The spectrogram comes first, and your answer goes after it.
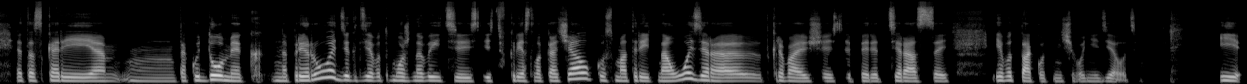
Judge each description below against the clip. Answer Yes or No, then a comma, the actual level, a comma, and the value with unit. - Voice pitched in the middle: Yes, medium, 170 Hz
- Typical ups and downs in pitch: Yes, average, 3.0 semitones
